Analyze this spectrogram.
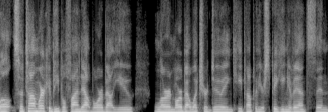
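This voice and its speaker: A man speaks at a fairly high pitch and a moderate pace. His intonation is monotone and flat, with a quiet background. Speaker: podcast host. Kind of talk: interview; interview outro and takeaways.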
